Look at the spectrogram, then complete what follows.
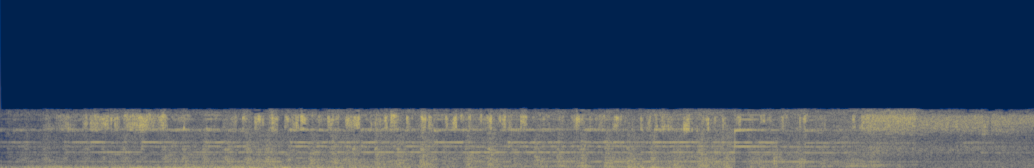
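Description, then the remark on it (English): A train rolls steadily along the rails for about ten seconds, a dense continuous rumble with hissing and metallic whining tones, loud, with no one talking. “This train is going.”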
